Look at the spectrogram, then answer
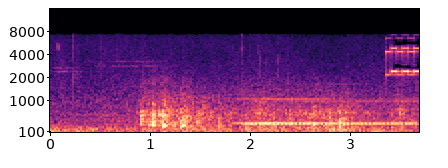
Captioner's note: thunder rumbles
